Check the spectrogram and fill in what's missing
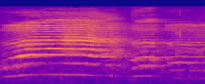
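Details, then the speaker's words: A baby girl put to bed but refusing to sleep gives a brief, high-pitched wailing cry in a small room; ordinary infant crying. "Excusez-moi pour la pleurs du bébé, ma petite sœur est couchée mais ne veut pas dormir."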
